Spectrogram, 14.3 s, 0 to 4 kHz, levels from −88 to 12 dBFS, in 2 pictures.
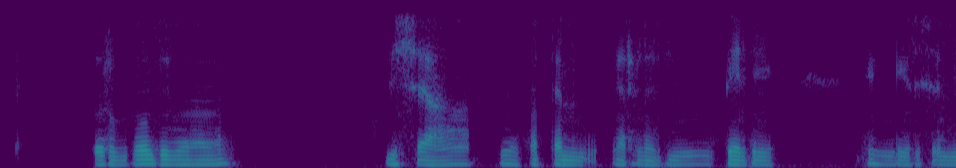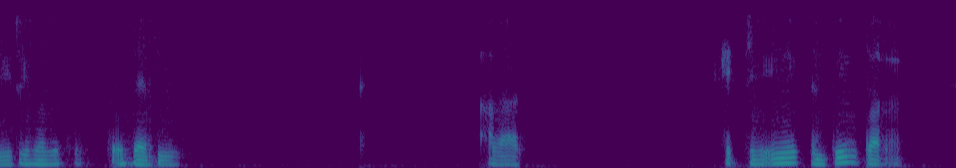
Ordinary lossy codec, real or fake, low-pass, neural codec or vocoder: none; fake; 3.6 kHz; codec, 16 kHz, 0.8 kbps, ZipCodec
